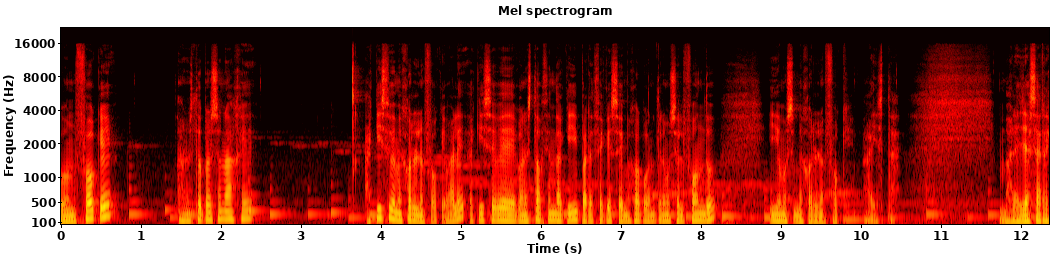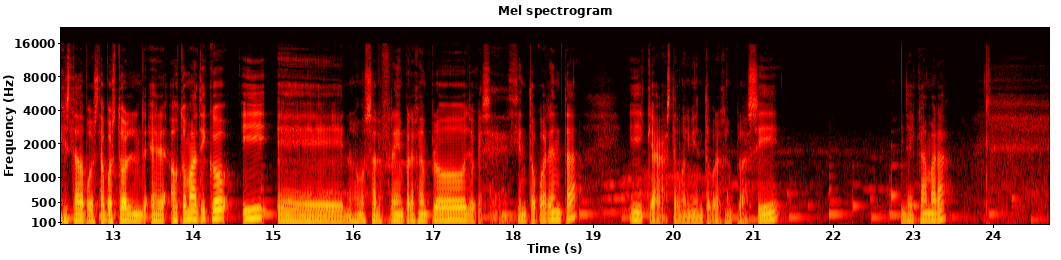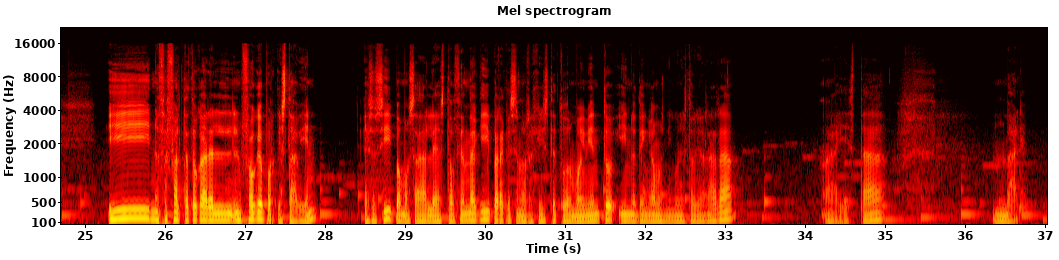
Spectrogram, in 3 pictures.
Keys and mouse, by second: 4.5 click, 6.6 click, 14.4 click, 19.1 middle click, 28.8 click, 30.0 click, 31.2 click.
